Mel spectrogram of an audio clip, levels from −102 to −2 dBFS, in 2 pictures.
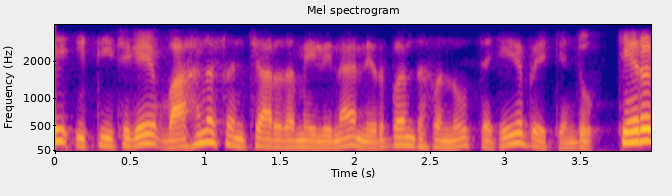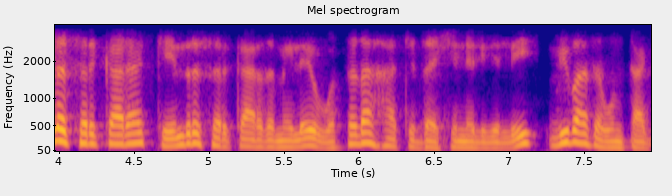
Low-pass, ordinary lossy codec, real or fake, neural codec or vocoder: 3.6 kHz; AAC, 32 kbps; fake; autoencoder, 48 kHz, 32 numbers a frame, DAC-VAE, trained on Japanese speech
